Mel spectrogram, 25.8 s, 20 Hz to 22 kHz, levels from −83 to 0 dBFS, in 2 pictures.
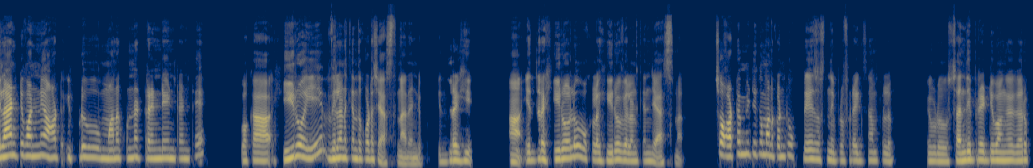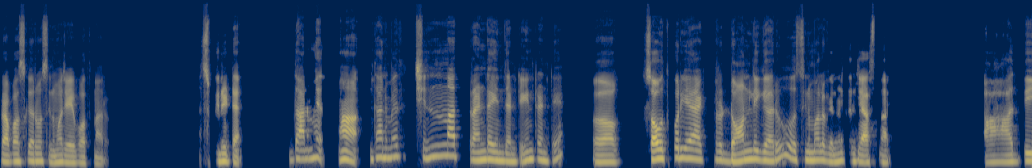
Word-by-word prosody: ఇలాంటివన్నీ 235 +1 +6
ఆటొ 205 0 -2
ఇప్పుడు 200 +4 -4 0.3
మనకున్న 195 +2 -1
ట్రెండ్ 185 -1 +1
ఏంటంటే 185 -3 -4 0.6
ఒక 145 - -9 0.4
హీరోయే 205 +4 +3 0.2
విలన్ 200 +2 +3
కింద 185 -2 0
కూడా 175 -1 0
చేస్తున్నారండి. 95 -1 -3 0.3
ఇద్దరు 150 +4 +1
హీ 150 - -1 0.5
ఆహ్ - - +4
ఇద్దరు 175 +3 +1
హీరోలు 185 +5 +2
ఒకళ్ళు 160 -4 -2
హీరో, 155 +3 +1
విలన్ 145 -1 -1
కింద 145 0 -5
చేస్తున్నారు. - - -6 0.4
సో 265 - -2
ఆటోమేటిక్‌గా 265 +2 -1
మనకంటూ 220 -1 -2
ఒక - - -23
క్రేజ్ 175 -1 0
ఒస్తుంది. 160 -2 -5
ఇప్పుడు 150 0 -10
ఫర్ 150 -1 -4
ఎగ్జాంపుల్ 150 -1 -8 0.5
ఇప్పుడు 140 -1 -3
'సందీప్ 155 +2 +2
రెడ్డి 155 -1 0
వంగ' 155 0 +1
గారు 160 +2 0
'ప్రభాస్' 135 +1 +2
గారు 140 - 0
ఒక - - -2
సినిమా 120 +2 -2
చేయబోతున్నారు. 115 -1 -2 1.2
'స్పిరిటా' 140 -1 +2 0.7
దాని 175 0 +3
మీద 200 - 0 0.3
ఆ! - - +9 0.4
దాని 205 -1 0
మీద 220 +1 -4 0.3
చిన్న 225 +5 -3 0.3
ట్రెండ్ 160 +1 +3
అయ్యిందంటే, 140 -4 0
ఏంటంటే 165 -4 -2 0.5
ఆహ్, 125 0 +4 0.4
south 180 +2 +8
Korea 195 -2 +2
actor 165 -1 -4
Don 145 +6 +4
Lee 170 - +3
గారు 150 +7 +1 0.3
సినిమాలో 155 0 0
విలన్‌గా 140 +1 -3
చేస్తన్నారు. 120 0 +1 1.2
ఆది 125 +4 0
160 Hz, 145 wpm, -24 LUFS, 140-190 Hz, 1.2 s, ఆ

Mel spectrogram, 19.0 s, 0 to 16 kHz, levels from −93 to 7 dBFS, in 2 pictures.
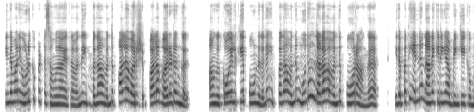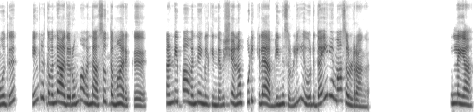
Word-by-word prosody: இந்த 325 - +2
மாரி 350 -1 -1
ஒடுக்கப்பட்ட 355 -1 -6
சமுதாயத்தை 260 -3 0
வந்து, 270 +6 -1
இப்ப 275 0 -3
தான் 305 -2 +2
வந்து 270 +6 -1
பல 335 - +5 0.2
வருஷ 285 -2 +1 0.2
பல 290 - +4
வருடங்கள், 295 +1 +3 0.4
அவங்க 275 -1 +2
கோயிலுக்கே 335 +2 +1
போனது 295 -5 0
இல்ல, 370 - -4
இப்ப 295 - -28
தான் 345 -2 +1
வந்து 360 +6 -2
முதல் - - 0
தடவ 345 +3 +6
வந்து 310 +4 0
போறாங்க. 280 -7 0 0.6
"இத 285 - +3
பத்தி 395 +7 -2
என்ன 440 +4 -4
நினைக்கிறீங்க?" 320 +1 +3
அப்டின்னு 270 0 -1
கேட்கும்போது, 265 0 -1 0.5
"எங்களுக்கு 425 -5 -4
வந்து 330 +3 +2
அது 260 - +2
ரொம்ப 330 +9 -2
வந்து 275 0 +3
அசுத்தமா 285 -1 0
இருக்கு. 220 0 -3 0.6
கண்டிப்பா 345 +4 0
வந்து 295 +3 0
எங்களுக்கு 255 -3 -1
இந்த 225 -1 -3
விஷயம்லாம் 295 +3 -1
புடிக்கல" 350 -6 -3
அப்டின்னு 245 +6 0
சொல்லி 240 - -6 0.2
ஒரு 250 0 -3
தைரியமா - - 0
சொல்றாங்க. 205 -7 -2 1.7
இல்லையா? 280 -4 +5
290 Hz, 150 wpm, -22 LUFS, 260-335 Hz, 1.7 s, தடவ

